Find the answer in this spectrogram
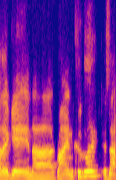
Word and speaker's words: Ryan Coogler: To start off, I love how they're getting Ryan Coogler.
